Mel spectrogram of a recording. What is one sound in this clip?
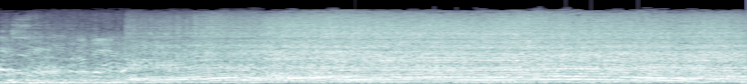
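A car's tyres squeal and screech as they spin in place.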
